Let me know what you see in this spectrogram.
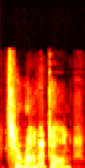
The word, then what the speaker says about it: Pteranodon: Pteranodon, which is surprisingly difficult because it's got a silent P at the beginning of it.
